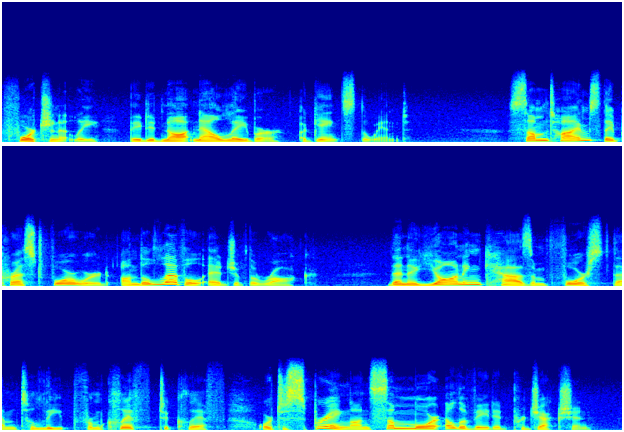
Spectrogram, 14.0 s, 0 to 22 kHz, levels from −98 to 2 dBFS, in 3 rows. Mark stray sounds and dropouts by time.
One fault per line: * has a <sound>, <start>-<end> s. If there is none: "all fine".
all fine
